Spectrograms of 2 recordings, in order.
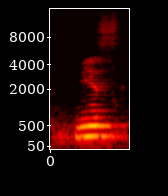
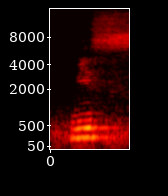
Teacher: kalau dia sukun keluar nafas, jadi tetap ada keluar nafasnya, misk. Kalau nggak ada k kan cuman mis, beda ya.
